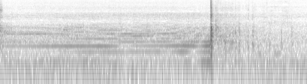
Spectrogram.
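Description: Electric motor and propeller of a foam RC model plane (FT Duster) humming steadily in flight. About three-quarters of the way in there is one sharp click, and the hum stops.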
